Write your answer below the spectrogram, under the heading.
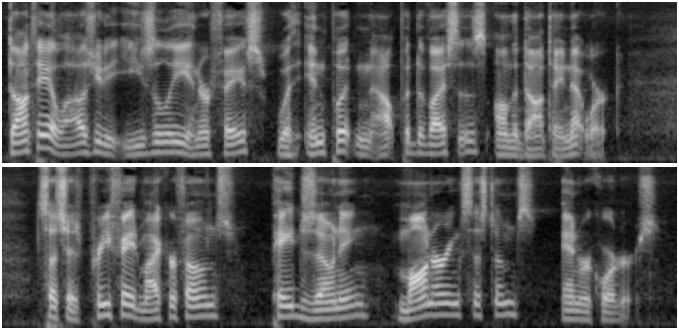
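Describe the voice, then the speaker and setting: A man's voice: medium pitch, expressive, normal speed, dry recording, faint music behind. Man narrating a product walkthrough, dry studio sound. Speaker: product trainer.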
